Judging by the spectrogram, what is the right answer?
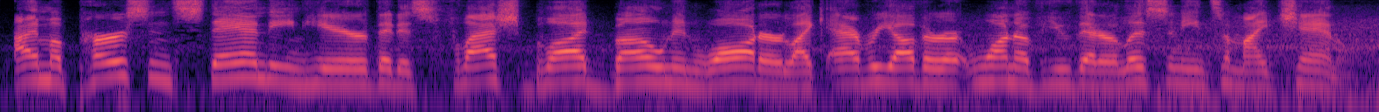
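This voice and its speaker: A man's voice: high-pitched, steady tone, normal speed, a little hiss or hum. A man hosting his own channel, talking in a casual monologue. He sounds earnest and preachy and often repeats himself. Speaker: channel host.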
